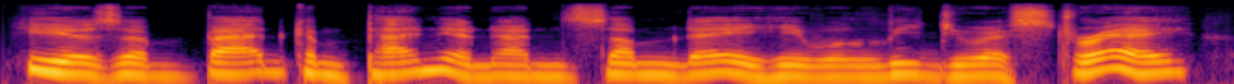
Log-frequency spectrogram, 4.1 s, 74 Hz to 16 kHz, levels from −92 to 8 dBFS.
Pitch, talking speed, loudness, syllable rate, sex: 140 Hz, 190 wpm, -16 LUFS, 4.1 syllables/s, male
